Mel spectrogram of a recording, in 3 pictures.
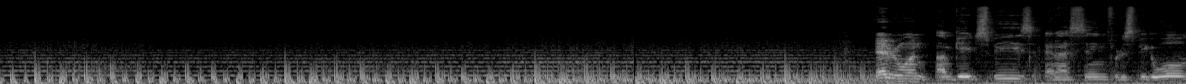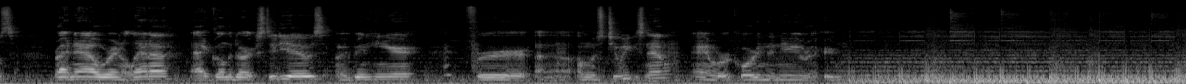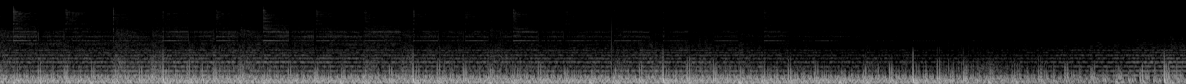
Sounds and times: Music: 0:00.0 - 0:35.5
Speech: 0:08.8 - 0:16.0, 0:16.6 - 0:20.3.

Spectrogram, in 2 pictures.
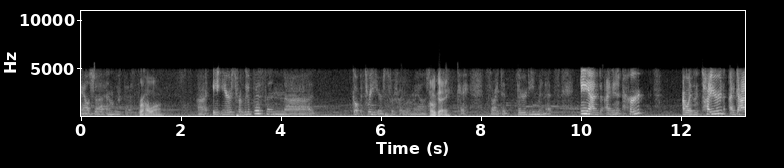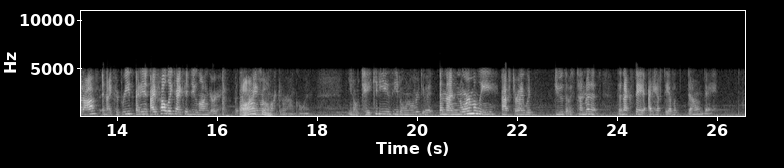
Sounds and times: Speech: 0:16.5 - 0:17.2.

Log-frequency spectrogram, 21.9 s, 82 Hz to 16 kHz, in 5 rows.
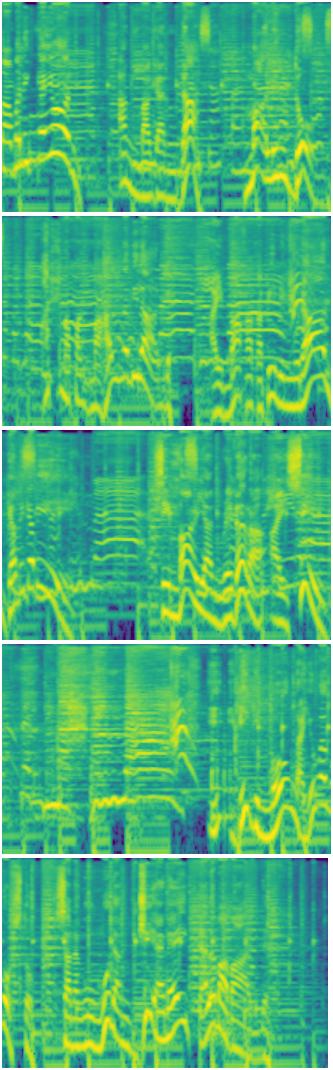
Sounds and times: Music: 0:00.0 - 0:21.8
Speech: 0:16.0 - 0:21.2.

